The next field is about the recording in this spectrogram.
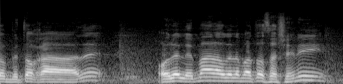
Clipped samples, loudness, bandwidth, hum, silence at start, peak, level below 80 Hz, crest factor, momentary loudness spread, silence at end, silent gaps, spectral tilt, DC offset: under 0.1%; -13 LUFS; 9.8 kHz; none; 0 s; 0 dBFS; -48 dBFS; 12 dB; 14 LU; 0 s; none; -8 dB/octave; under 0.1%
